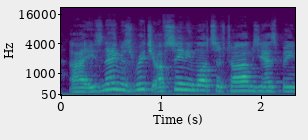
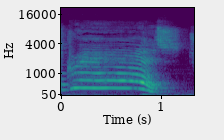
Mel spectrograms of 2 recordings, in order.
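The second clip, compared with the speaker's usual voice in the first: long high call of a name; retold calling out; 11 semitones higher than usual. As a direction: imitate a high, drawn-out holler. Man calling out from bush.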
